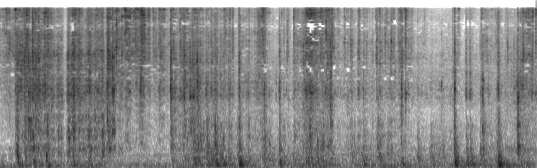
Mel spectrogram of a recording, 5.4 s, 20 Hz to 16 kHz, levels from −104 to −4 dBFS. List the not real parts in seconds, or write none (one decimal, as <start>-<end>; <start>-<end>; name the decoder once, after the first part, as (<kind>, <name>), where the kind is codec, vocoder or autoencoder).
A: 0.0-2.7 (vocoder, Vocos); 4.7-5.4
